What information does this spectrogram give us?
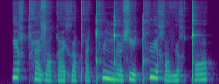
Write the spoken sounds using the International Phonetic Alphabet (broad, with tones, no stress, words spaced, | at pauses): e˥˧χqʰe˧˩˧ zɔ˩qe˩˧˩xʊ˧˩˧ qʼe˩ǃʰʉ˥˧ŋ͡ǃœ˧˩˧ ɕe˧˩˧ǃʰʉ˥˧ɪ̯χɔ˩vʉ˩˧˩χ ǃɔ˦˥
